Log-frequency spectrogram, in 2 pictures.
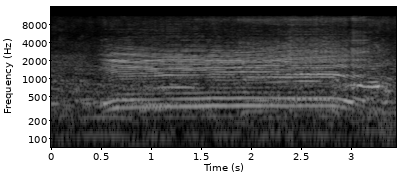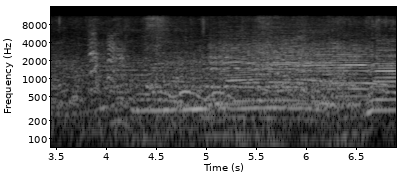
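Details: Several cattle mooing at a livestock sale, drawn-out harmonic moos overlapping one another, some rising then falling, with a steady background murmur of people and activity.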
